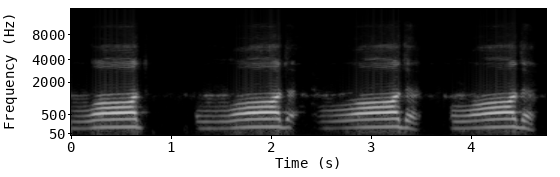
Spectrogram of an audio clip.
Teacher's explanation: زبان کا جو کنارہ ہے، یہ جب اوپر والی 5 داڑوں کے ساتھ بائیں طرف والی 5 داڑوں کے ساتھ لگے گی تو اس سے ضاد ادا ہوتا ہے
